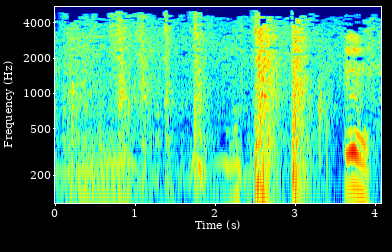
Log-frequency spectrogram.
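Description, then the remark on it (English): A heavy metal filing cabinet is dragged and shoved against a door to barricade it, with scraping noises and two or three loud thumps, mixed with a person's straining voice. “Filing cabinet.”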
